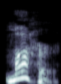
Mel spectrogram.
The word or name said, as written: macher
